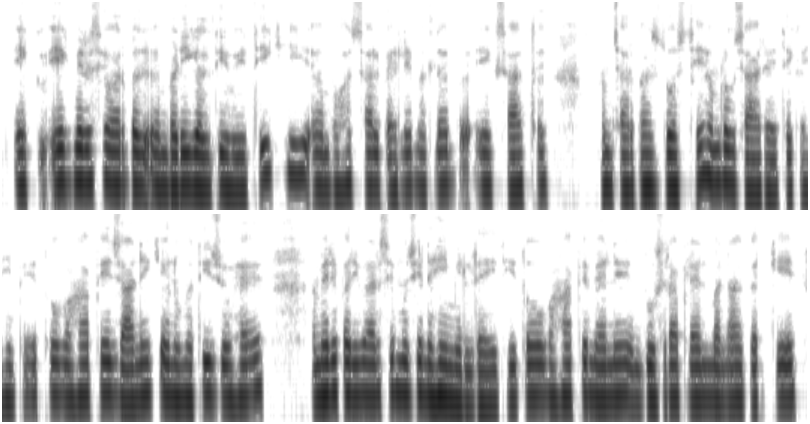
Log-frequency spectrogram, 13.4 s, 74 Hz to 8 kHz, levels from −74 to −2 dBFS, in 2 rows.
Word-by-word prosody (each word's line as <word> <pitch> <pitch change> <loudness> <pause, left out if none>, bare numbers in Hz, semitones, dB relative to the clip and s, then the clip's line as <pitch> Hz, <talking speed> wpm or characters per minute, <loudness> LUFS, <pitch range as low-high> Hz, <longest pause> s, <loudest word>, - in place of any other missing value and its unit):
एक 135 0 -3
एक 145 +1 +2
मेरे 145 -1 +5
से 150 +1 -3
और 140 0 +2
ब 140 - 0
अ, 130 0 +2
बड़ी 130 +1 +4
गलती 130 0 +3
हुई 125 -1 +1
थी 160 - +2
कि 165 0 -2
अ, 135 -2 -1
बहुत 130 +1 -2
साल 135 -1 -2
पहले 130 +2 -2
मतलब 135 +1 -4
एक 135 -1 -2
साथ 130 +2 -4 0.5
हम 130 - 0
4-5 130 +1 -1
दोस्त 130 0 +2
थे, - - +2
हम 150 -3 +2
लोग 145 -1 +2
जा 125 -2 -1
रहे 115 - 0
थे 125 - -2
कहीं 125 +1 -4
पे। 140 - -6
तो 140 - 0
वहाँ 135 +1 0
पे 145 0 +2
जाने 135 0 +1
की - - -3
अनुमति 135 +1 +2
जो 135 - +1
है, 145 +3 0 0.5
मेरे 140 +2 +5
परिवार 140 -1 +3
से 150 +1 -4
मुझे 145 0 +2
नहीं 135 0 +5
मिल 120 -2 +2
रही 120 0 +1
थी, 130 +2 -4
तो 135 +1 -1
वहाँ 135 0 0
पे 140 - -1
मैंने 135 +1 +2
दूसरा 130 +1 0
प्लान 130 -1 0
बना 125 0 0
करके 130 +1 -1
135 Hz, 240 wpm, -23 LUFS, 130-140 Hz, 0.5 s, मेरे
